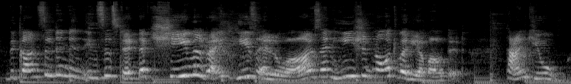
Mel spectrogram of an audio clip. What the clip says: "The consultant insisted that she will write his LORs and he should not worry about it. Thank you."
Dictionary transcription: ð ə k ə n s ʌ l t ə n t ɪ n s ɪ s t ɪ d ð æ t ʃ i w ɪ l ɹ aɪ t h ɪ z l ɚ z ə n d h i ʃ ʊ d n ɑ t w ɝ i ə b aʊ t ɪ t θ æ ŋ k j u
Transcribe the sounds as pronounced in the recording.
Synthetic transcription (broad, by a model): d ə k ə n s ʌ l t ə n t ɪ n s ɪ s t ɪ d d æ t ʃ i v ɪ l ɹ aɪ t h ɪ z l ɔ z ə n d h i ʃ ʊ d n ɑ t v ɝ i ə b aʊ t ɪ t t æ ŋ k j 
